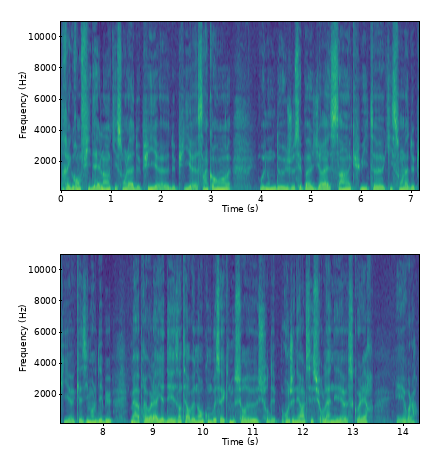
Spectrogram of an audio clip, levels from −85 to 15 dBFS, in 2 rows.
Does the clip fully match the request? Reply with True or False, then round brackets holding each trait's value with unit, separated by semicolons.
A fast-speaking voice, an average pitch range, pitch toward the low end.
False (230 wpm; 1.8 semitones; 90 Hz)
